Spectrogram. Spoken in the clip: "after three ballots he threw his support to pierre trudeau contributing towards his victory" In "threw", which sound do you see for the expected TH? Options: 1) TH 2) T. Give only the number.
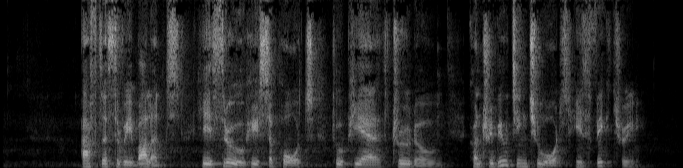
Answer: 1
